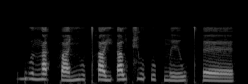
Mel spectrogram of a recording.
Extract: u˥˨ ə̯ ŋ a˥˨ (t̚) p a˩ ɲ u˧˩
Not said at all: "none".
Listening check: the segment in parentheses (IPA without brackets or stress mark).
t̚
